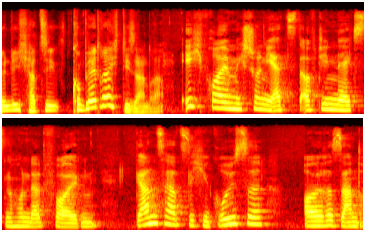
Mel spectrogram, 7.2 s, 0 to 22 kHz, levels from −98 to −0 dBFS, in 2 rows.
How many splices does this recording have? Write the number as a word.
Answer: two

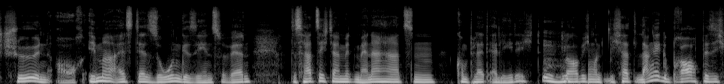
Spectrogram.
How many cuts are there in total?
one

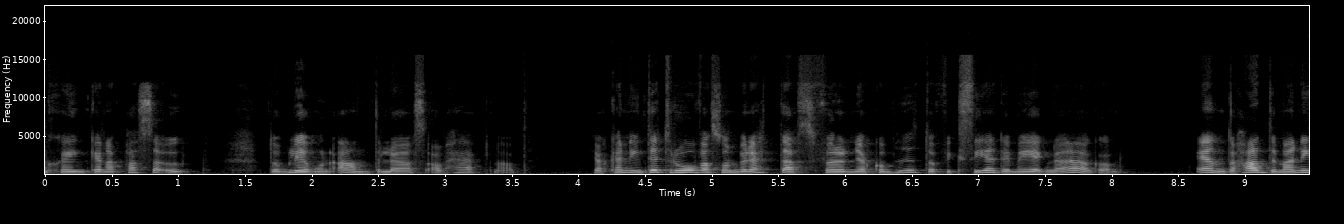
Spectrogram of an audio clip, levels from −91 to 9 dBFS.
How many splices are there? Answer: two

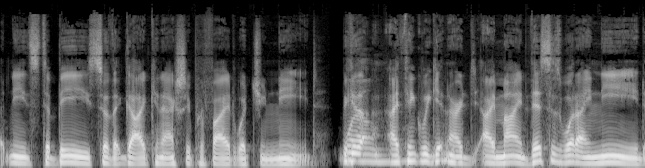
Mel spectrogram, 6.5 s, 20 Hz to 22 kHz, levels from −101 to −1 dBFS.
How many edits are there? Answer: one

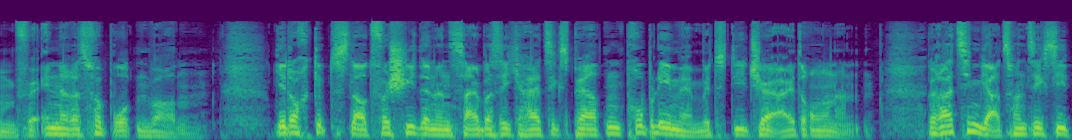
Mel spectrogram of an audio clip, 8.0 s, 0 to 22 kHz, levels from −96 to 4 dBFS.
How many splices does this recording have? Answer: two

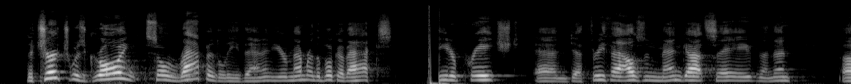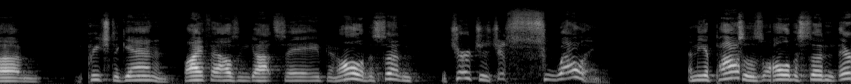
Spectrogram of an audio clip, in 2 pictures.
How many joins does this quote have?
one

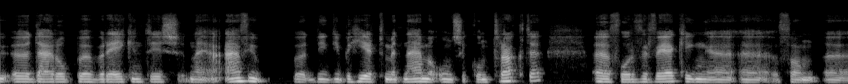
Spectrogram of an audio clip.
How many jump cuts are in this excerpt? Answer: zero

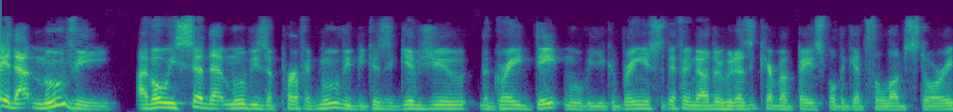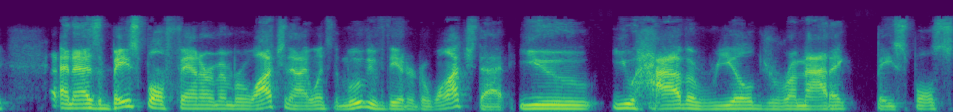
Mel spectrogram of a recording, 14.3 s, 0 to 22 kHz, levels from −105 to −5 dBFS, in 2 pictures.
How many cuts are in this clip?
two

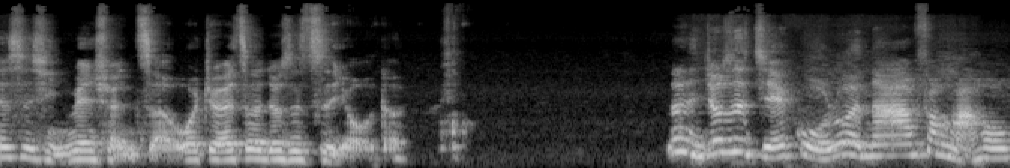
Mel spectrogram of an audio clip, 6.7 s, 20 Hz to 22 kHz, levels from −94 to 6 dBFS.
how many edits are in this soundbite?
one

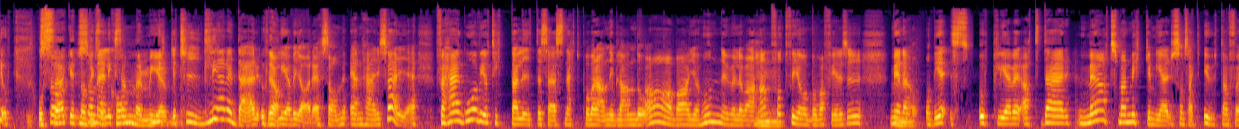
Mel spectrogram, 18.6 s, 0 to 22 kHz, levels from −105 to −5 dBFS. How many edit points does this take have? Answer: two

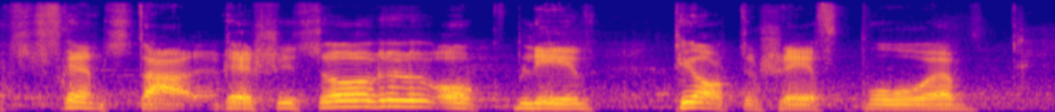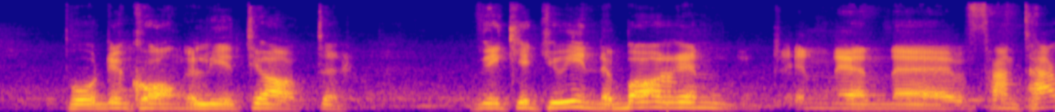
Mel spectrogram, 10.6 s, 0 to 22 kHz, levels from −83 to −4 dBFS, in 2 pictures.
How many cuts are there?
zero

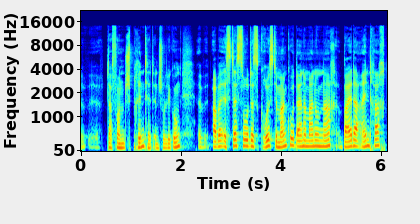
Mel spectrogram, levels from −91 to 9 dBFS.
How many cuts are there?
one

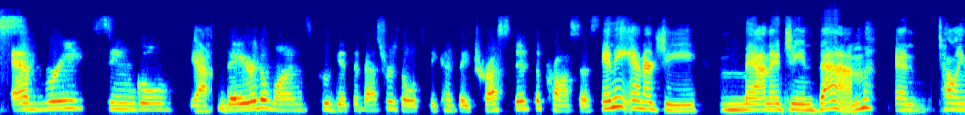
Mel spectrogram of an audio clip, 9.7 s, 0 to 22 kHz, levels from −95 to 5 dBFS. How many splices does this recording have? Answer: two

